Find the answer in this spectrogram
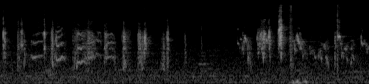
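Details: Pet budgerigars kept by a family, on a day of cage cleaning: dense, rapid chattering with sharp chirps and short warbled notes tumbling over each other almost without pause, some brighter squeaky peaks near the end.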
